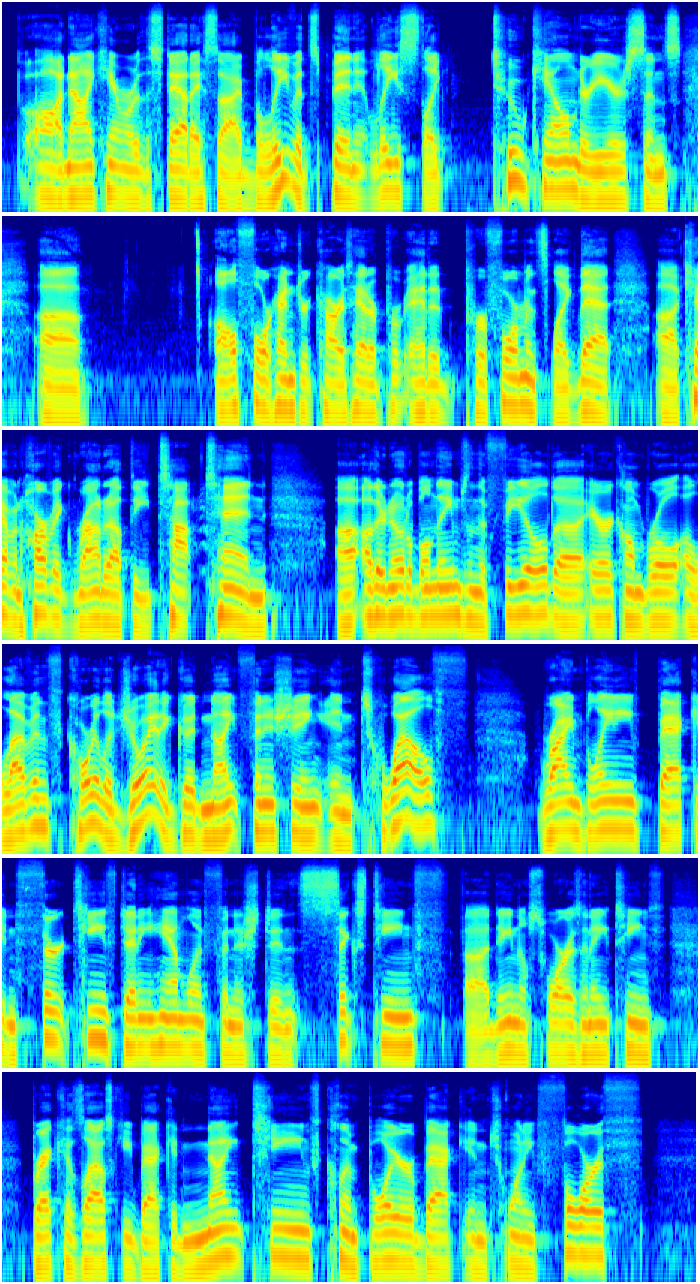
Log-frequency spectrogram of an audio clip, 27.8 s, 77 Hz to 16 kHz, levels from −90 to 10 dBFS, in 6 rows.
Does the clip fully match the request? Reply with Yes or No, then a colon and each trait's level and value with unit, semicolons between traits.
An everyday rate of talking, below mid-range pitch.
Yes: average, 180 wpm; low, 125 Hz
